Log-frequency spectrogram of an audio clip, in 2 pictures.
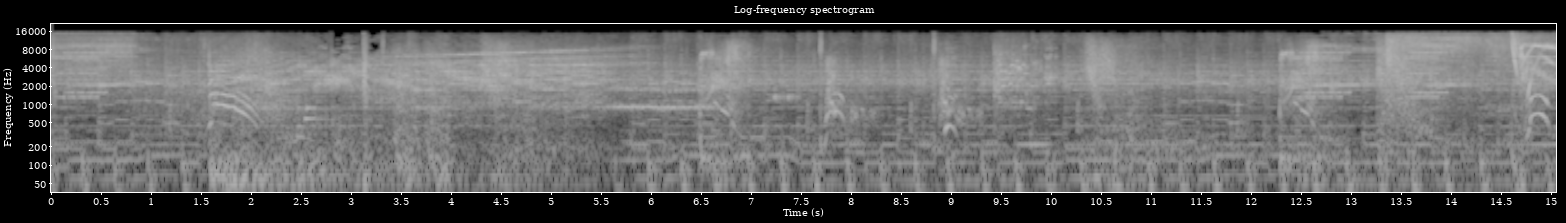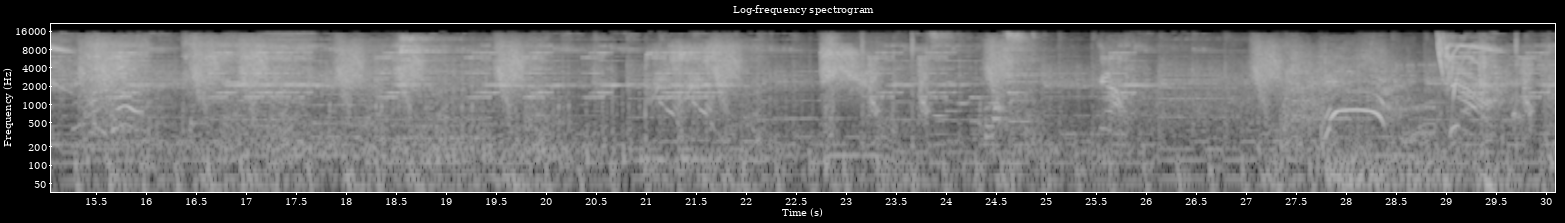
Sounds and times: Music: 0:00.0 - 0:30.0.

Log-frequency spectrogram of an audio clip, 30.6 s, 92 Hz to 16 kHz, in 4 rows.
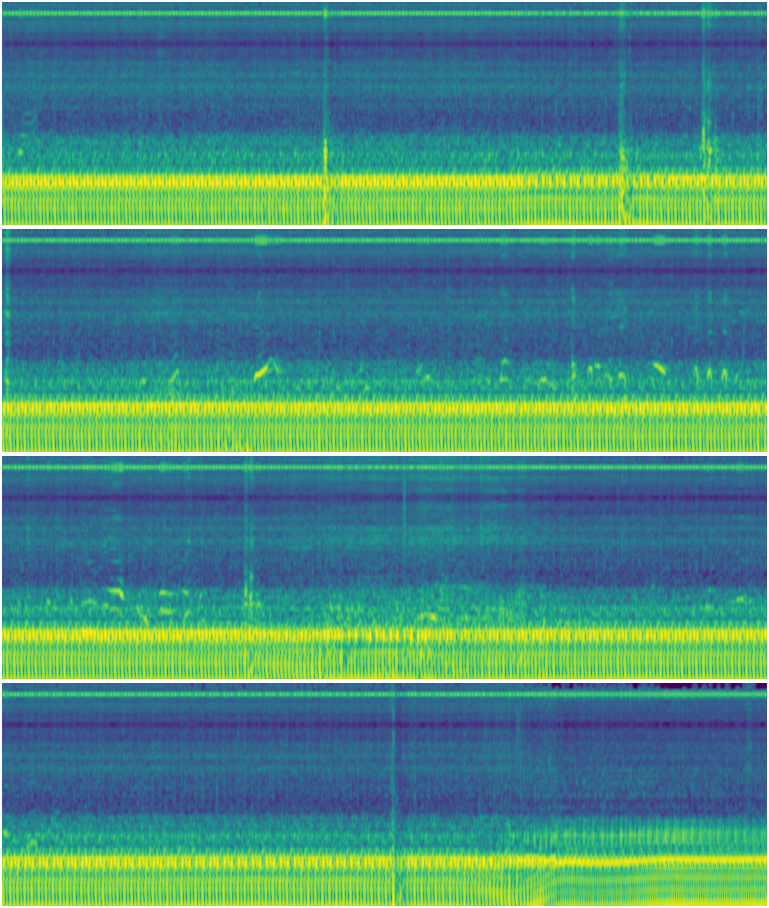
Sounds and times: Speech: 0:00.0 - 0:00.5, 0:09.0 - 0:10.5, 0:11.8 - 0:14.7, 0:15.7 - 0:17.4, 0:22.2 - 0:23.4.

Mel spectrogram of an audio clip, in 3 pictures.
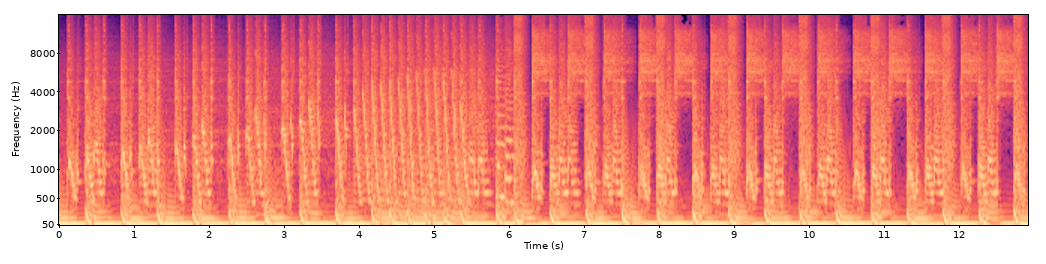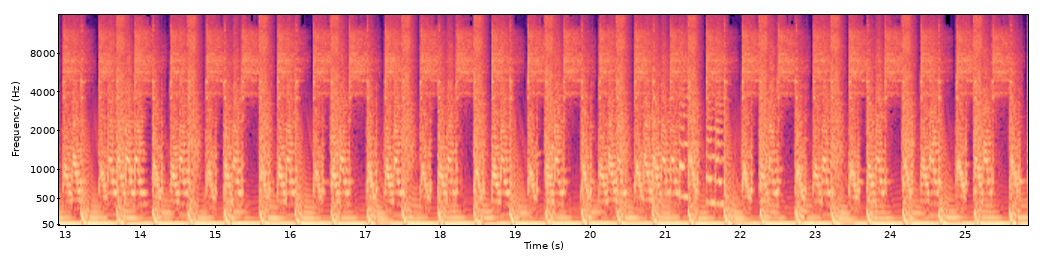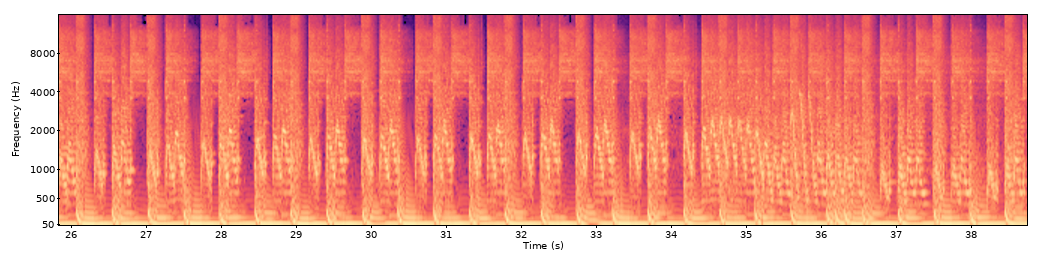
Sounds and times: Music: 0:00.0 - 0:38.7.

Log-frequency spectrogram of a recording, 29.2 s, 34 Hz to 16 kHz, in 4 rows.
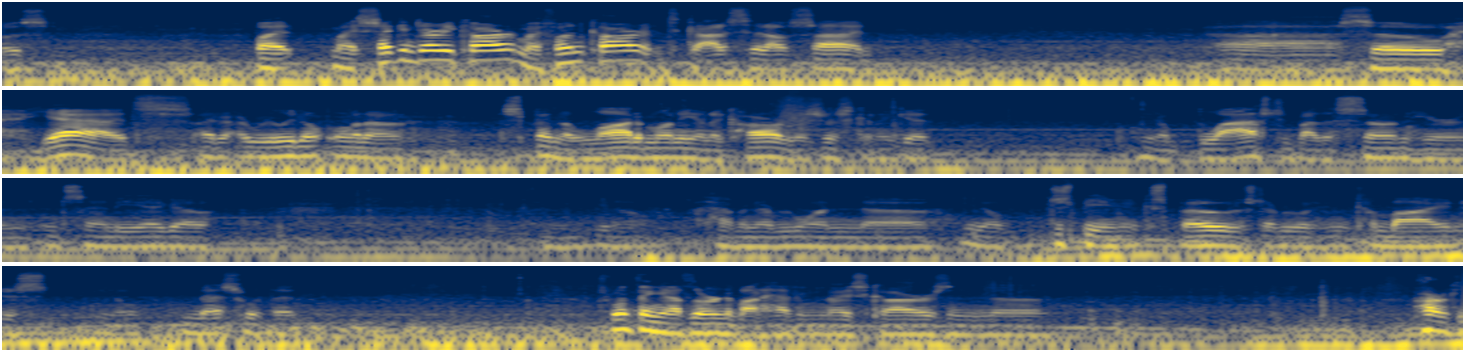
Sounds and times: Car: 0:00.0 - 0:29.2.

